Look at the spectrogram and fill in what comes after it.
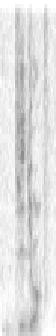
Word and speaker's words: Dzidzo: Gillo. – Gillo. – Gillo. ¿Qué se escribe D-Z-I-D-Z-O, Gillo.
